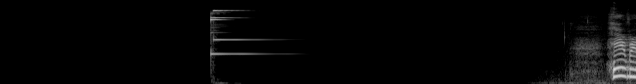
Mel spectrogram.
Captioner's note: ding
